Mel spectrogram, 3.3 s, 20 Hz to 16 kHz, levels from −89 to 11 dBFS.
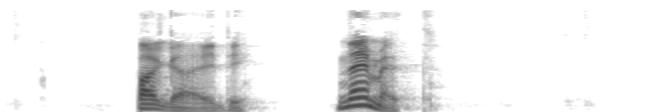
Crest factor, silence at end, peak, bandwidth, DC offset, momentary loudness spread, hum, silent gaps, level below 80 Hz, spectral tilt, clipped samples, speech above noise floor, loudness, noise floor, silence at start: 24 dB; 1.35 s; -2 dBFS; 11.5 kHz; under 0.1%; 15 LU; none; none; -52 dBFS; -5.5 dB/octave; under 0.1%; 67 dB; -21 LUFS; -88 dBFS; 0.7 s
